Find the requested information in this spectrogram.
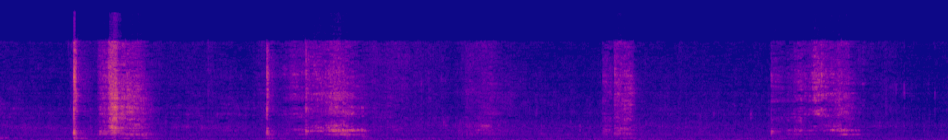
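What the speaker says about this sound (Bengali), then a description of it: "এবার পাস্তাগুলো মিশিয়ে নিলাম খুব ভালো করে মিশিয়ে নিচ্ছি" Cheese pasta being mixed in a pan, a series of separate scraping, stirring strokes and utensil clatters, close and moderately loud, with short quiet gaps between them.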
